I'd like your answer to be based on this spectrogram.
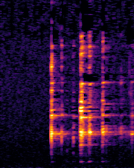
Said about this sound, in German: Wenn es hier so ein bisschen klinkert, dann ist das mein Eiskaffee mit meinem Glasstrohhalm im Glas.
